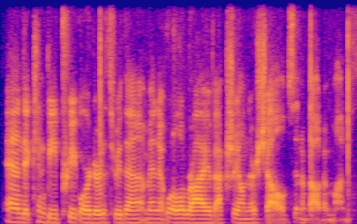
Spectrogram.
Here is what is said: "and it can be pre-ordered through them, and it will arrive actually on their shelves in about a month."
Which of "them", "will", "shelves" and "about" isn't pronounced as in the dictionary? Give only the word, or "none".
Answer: none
